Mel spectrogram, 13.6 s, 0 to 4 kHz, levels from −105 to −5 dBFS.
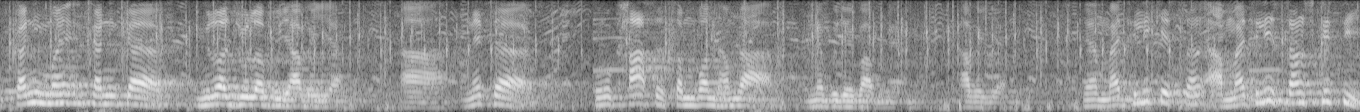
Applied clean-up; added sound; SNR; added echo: none; Clapping; 14 dB; none.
